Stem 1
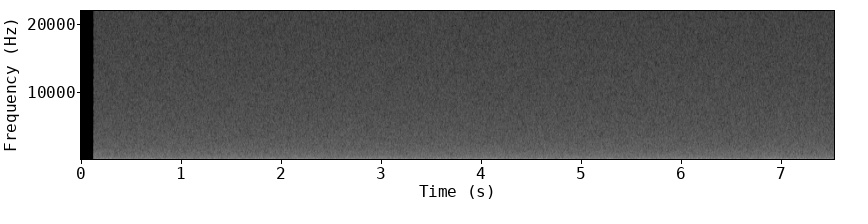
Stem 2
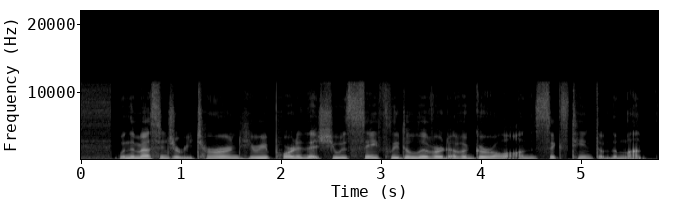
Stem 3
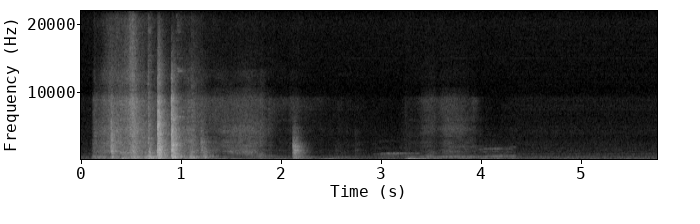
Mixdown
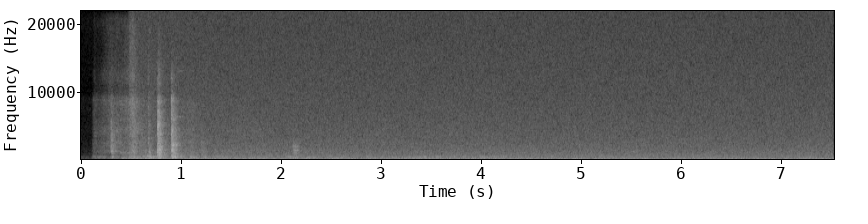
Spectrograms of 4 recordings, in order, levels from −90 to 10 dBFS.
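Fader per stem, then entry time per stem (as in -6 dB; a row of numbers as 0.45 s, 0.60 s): +2.5 dB, -11.5 dB, -1.0 dB; 0.35 s, 0.00 s, 0.00 s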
